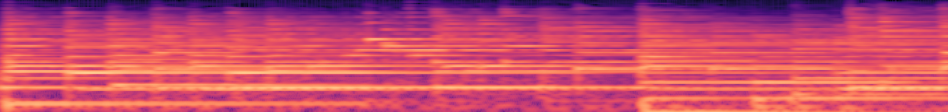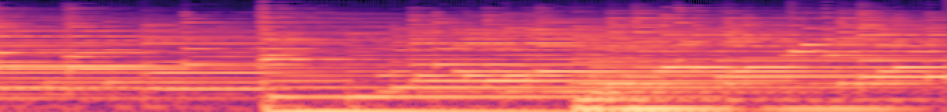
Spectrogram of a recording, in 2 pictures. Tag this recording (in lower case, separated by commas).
electric piano, piano, keyboard (musical)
